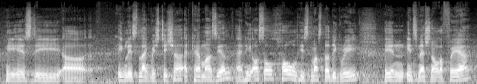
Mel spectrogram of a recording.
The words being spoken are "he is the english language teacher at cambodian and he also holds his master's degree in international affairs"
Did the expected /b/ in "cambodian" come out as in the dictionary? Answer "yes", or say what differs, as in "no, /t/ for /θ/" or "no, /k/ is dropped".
no, /b/ is dropped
